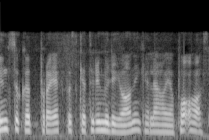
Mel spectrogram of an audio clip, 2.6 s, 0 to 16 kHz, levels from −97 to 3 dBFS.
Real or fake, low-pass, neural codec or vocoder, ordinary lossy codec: real; 7.2 kHz; none; MP3, 96 kbps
